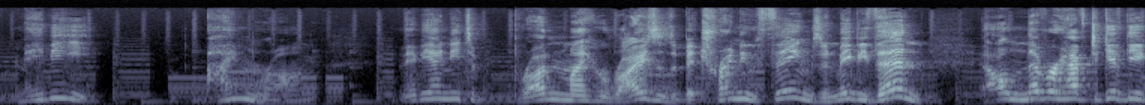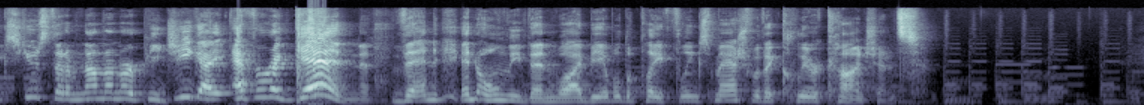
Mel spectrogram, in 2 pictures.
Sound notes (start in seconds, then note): none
